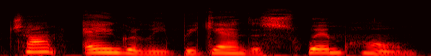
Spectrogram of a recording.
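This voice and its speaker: A woman reading a children's storybook aloud as a storytime host, with expressive, careful phrasing. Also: medium pitch, moderate pace, slight background noise.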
